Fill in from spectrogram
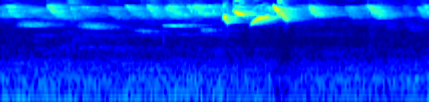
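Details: Song of a cinereous tit carrying bar-winged prinia notes, for training songbirds: high rapid chattering trill with a few lower drawn whistles, then a loud burst of sharp swooping whistles past mid-clip.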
